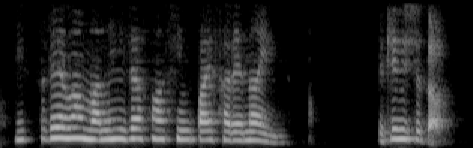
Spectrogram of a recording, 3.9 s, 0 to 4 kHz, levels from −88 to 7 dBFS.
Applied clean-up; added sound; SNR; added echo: neural mask model DeepFilterNet 3.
